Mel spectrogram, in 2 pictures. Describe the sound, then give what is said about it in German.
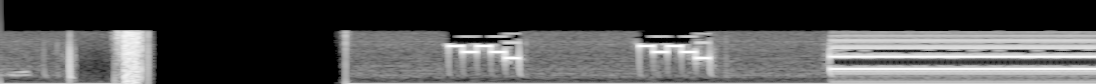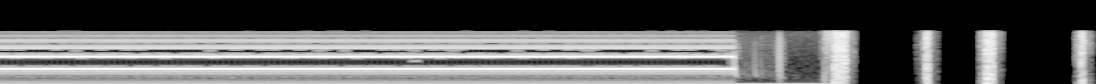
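Emergency alert tones of a dispatch alerting for a callout to trees across the roadway at Weißenborn: a burst of static, two quick stepped tone sequences, then a loud steady blaring siren-like tone lasting about five seconds, ending in a few sharp clicks. “Ja, mit Alarmierung.”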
